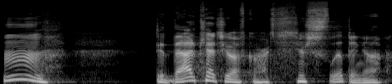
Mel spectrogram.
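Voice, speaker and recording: A man's voice: mid-range voice, sing-song, slow pace, background noise. A man playing a smug, possessive vampire crime lord in an ASMR roleplay, with a taunting, silky, condescending delivery. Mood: smug, probing. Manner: taunting, silky, condescending with sighs and soft shushing.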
